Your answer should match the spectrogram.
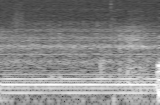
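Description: A steady low background hum with room tone, unchanging throughout.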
